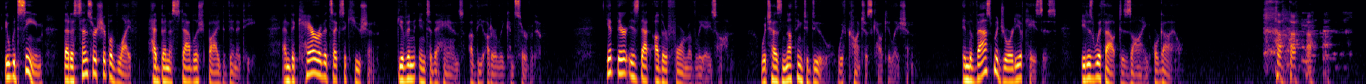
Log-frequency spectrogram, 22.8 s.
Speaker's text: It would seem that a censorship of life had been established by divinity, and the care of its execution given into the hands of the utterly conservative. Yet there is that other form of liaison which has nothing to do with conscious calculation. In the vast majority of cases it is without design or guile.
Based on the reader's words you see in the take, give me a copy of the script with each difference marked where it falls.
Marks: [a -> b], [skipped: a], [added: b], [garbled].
It would seem that a censorship of life had been established by divinity, and the care of its execution given into the hands of the utterly conservative. Yet there is that other form of liaison which has nothing to do with conscious calculation. In the vast majority of cases it is without design or guile.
